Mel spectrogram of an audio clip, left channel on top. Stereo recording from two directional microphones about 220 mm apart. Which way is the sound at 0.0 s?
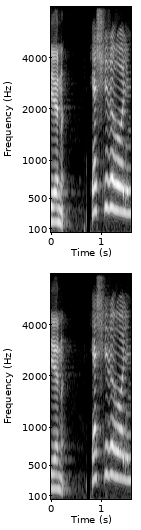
40° left (ahead or behind).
